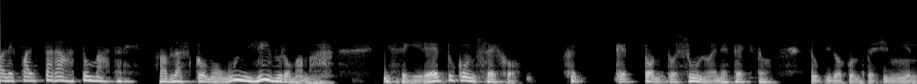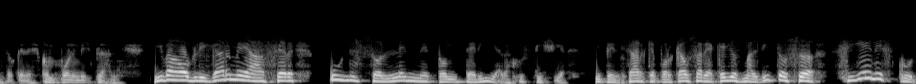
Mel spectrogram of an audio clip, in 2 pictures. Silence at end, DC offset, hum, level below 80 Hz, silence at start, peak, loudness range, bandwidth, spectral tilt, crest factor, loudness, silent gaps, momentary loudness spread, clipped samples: 0 s; under 0.1%; none; -40 dBFS; 0 s; -2 dBFS; 6 LU; 3 kHz; -14 dB/octave; 16 dB; -18 LUFS; 5.40-5.60 s; 12 LU; under 0.1%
